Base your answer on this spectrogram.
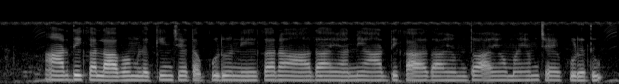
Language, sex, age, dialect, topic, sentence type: Telugu, female, 31-35, Central/Coastal, banking, statement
